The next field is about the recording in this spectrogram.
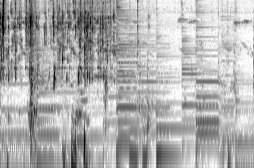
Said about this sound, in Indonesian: langsung saja dimasukkan ke air dan diaduk.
